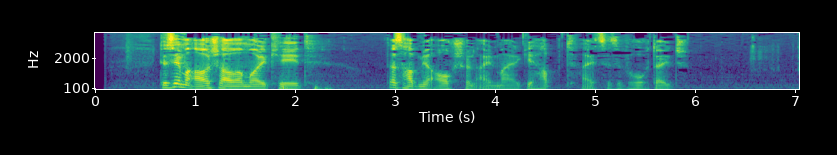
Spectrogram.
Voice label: gheet, schwaebisch

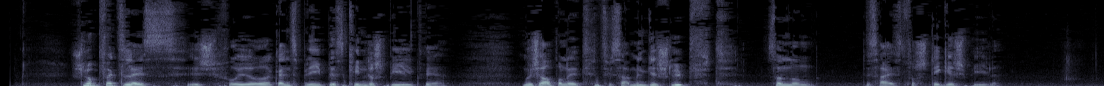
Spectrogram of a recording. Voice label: schlupfetles, schwaebisch; Schlupfetles war früher ein sehr beliebtes Kinderspiel

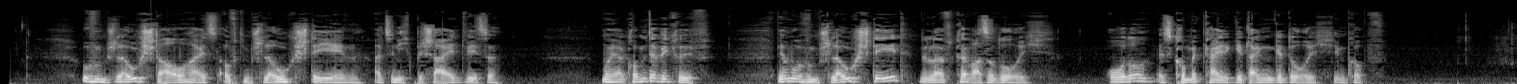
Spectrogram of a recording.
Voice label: "schlauch stao", schwaebisch

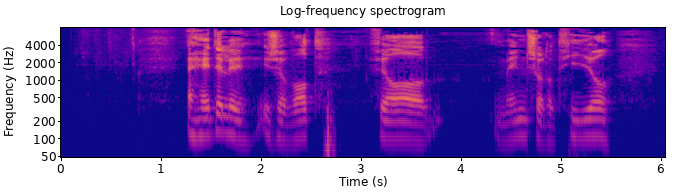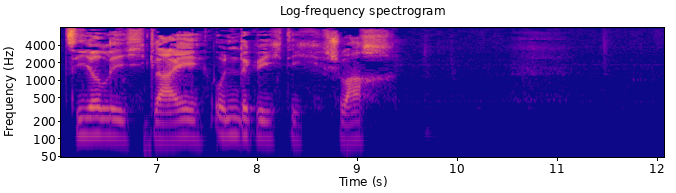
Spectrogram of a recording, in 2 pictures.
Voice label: haeddele, schwaebisch

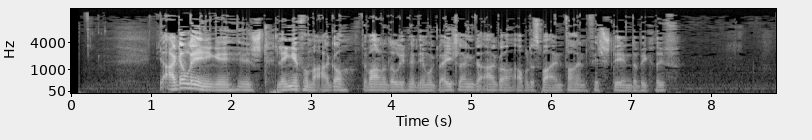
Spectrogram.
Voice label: "ackerleenge", schwaebisch

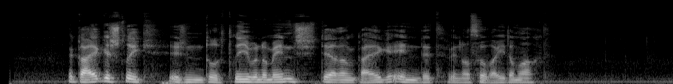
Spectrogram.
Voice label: galgastrick, schwaebisch; a Galgenstrick ist ein durchtriebener Mensch, der am Galgen endet, wenn er so weitermacht.

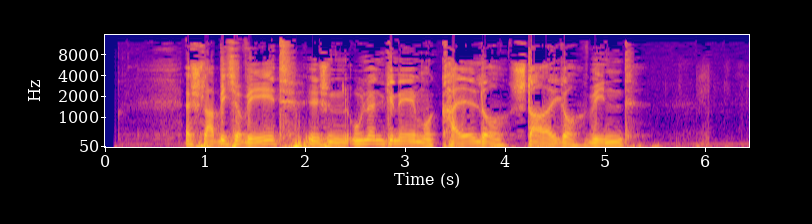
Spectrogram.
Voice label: schlappicher weed, schwaebisch; Ein schlappicher Weed ist ein unangenehmer, kalter, starker Win

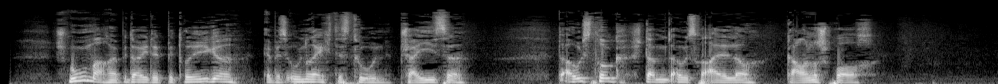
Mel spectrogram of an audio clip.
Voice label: schmu, schwaebisch; Schmu macha; Schmu machen, bedeutet betrügen, etwas unrechtes tun. Der Ausdruck stammt aus der alten Gaunersprache.

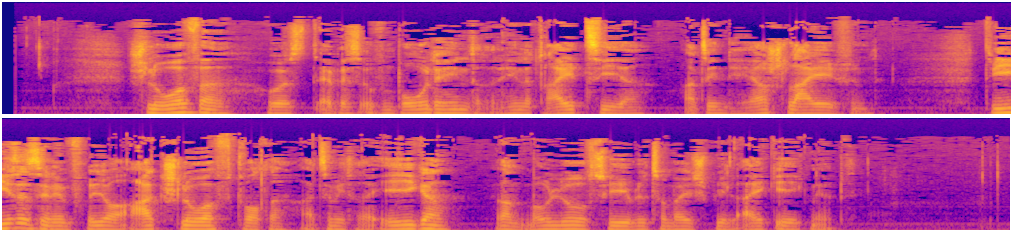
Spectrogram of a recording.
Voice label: "schloafa", schwaebisch

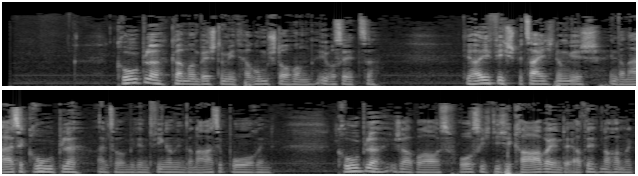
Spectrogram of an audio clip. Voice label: grubla, schwaebisch

